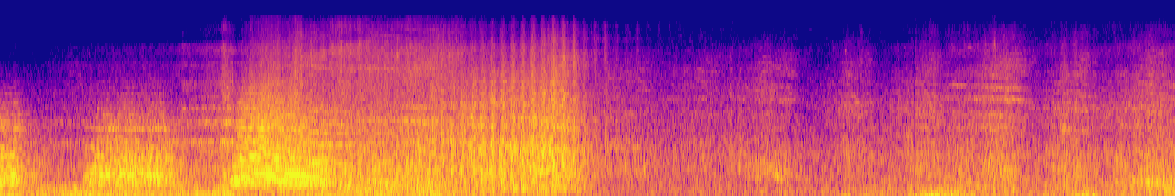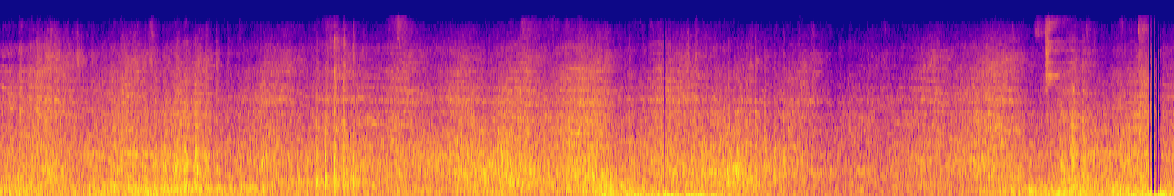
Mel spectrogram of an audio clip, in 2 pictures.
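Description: Norfolk Southern freight locomotives blow their horn in three blasts, the last sliding down in pitch as they pass close by. The train of double-stack intermodal container cars then rumbles past with steady wheel clatter on the rail joints.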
